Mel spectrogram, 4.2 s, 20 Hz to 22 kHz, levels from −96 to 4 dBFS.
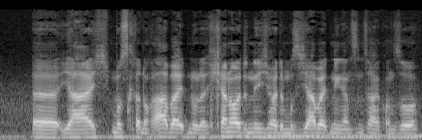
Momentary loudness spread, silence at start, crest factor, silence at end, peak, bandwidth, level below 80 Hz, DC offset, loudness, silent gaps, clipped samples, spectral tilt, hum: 7 LU; 0 s; 16 dB; 0 s; -2 dBFS; 17 kHz; -48 dBFS; under 0.1%; -19 LUFS; none; under 0.1%; -6 dB/octave; none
